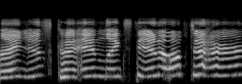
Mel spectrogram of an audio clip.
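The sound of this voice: This is a put-on character voice at an extremely high pitch. It sounds whiny, with a whiny tone.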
